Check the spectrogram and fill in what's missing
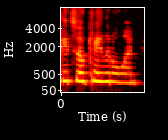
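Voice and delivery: high, tender cooing to a little one; soothing baby talk. Retold or imitated. Woman rocking a stunned cardinal, high cooing comfort. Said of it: "holding a baby".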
